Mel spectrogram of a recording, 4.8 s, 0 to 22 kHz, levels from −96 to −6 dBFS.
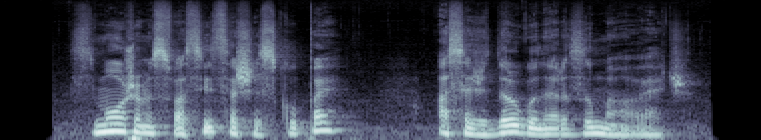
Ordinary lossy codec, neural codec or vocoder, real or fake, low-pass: none; none; real; none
